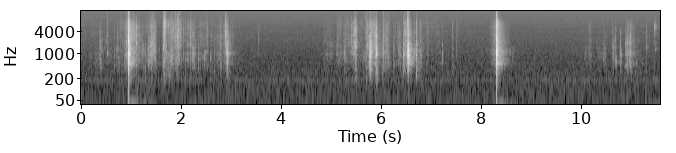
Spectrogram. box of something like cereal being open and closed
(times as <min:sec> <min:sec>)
0:00.4 0:03.1, 0:05.0 0:07.0, 0:10.5 0:11.5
